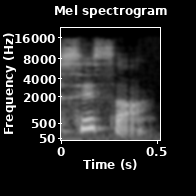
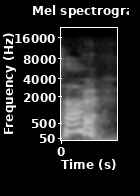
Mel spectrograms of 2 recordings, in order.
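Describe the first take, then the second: First: The name is said as two syllables. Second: The name is said as one syllable. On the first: The speaker calls it right. "Men du uttaler Sissa" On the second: The speaker calls it wrong. "hun heter ikke Sa"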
